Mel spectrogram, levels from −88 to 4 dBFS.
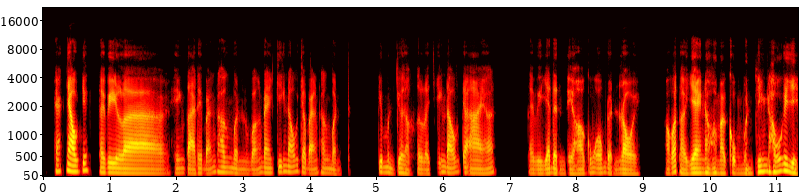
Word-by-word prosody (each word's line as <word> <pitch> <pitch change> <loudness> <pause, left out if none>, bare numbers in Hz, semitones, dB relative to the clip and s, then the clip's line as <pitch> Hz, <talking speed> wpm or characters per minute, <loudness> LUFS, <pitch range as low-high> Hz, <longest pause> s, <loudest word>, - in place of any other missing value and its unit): Khác 140 +1 -3
nhau 140 -4 +9
chứ, 165 +5 -2 0.2
tại 115 -2 0
vì 115 0 +5
là 100 -2 +4
hiện 105 +1 -8
tại 100 -2 +2
thì 105 - -4
bản 95 +5 -5
thân 120 -3 -3
mình 95 -3 -6
vẫn 90 +4 -4
đang 110 -2 -1
chiến 130 +5 -6
đấu 130 +1 -2
cho 120 -3 -2
bản 95 -1 -2
thân 105 -2 -7
mình, 90 -2 -5 0.6
chứ 125 - -1
mình 120 -4 -6
chưa 105 +3 -1
thật 90 -4 -5
sự 95 - -3
là 90 -1 -4
chiến 115 +3 -8
đấu 110 +1 +1
cho - - +1
ai 100 -1 +1
hết, 105 +4 -4 0.5
tại 95 - -5
vì 95 0 -4
gia 100 +1 +1
đình 95 -3 -2
thì 95 +2 -5
họ 95 +1 0
cũng 110 +4 -6
ổn 105 +1 -2
định 90 - -4
rồi, 90 -3 +1 0.4
họ - - -3
có - - +4
thời 95 -2 -1
gian 105 +1 +6
đâu 110 0 0
mà 100 0 +2
cùng 95 -1 -2
mình 100 0 -5
chiến 130 +6 0
đấu 130 0 +2
cái 155 -1 +5
gì. 110 -6 +3
105 Hz, 280 wpm, -26 LUFS, 95-115 Hz, 0.6 s, nhau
